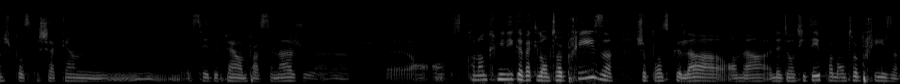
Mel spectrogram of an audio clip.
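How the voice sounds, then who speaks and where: With a slight non-native accent, a woman speaks at a moderate pace and fairly low pitch, with ordinary pitch variation and big swings in loudness. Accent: slight foreign accent in French. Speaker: PR and communications director. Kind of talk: panel discussion.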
